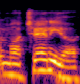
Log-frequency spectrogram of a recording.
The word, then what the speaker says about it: Machaniuk: And then Maria Machaniuk. And yes, that is how you say that. That's probably the most mispronounced name that we have.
